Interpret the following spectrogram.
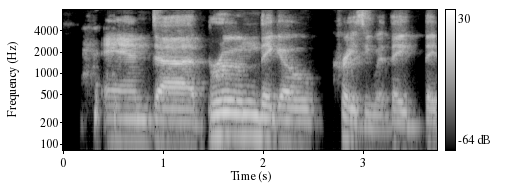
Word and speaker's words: Bruun: It's basically, exactly how it's spelled. Exactly. I'd like to add to it. Yeah, it's like it's almost like two O's even. It's like prune, broom. You know, like one of those ooh sounds.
